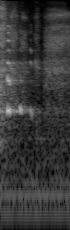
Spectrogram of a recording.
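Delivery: a short airy high laugh; amused high giggle; high breathy giggle. Real, not acted. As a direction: let a giggle slip out high. Laughs after red flag.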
